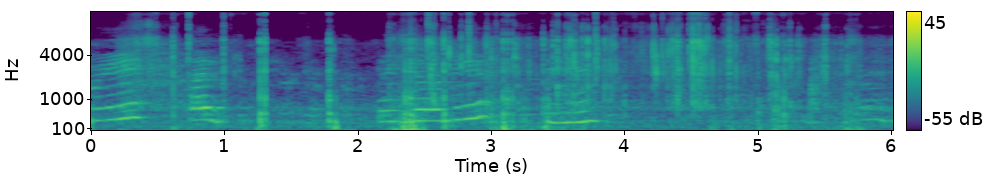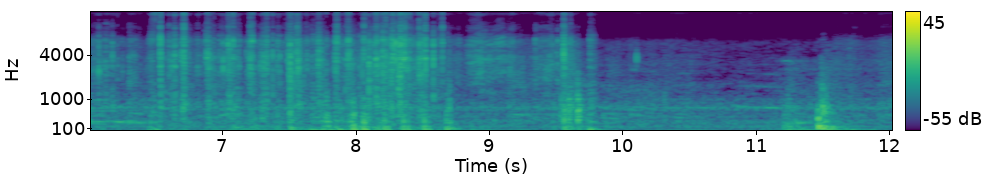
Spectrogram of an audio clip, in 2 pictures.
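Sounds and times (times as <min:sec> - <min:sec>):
plastic wrapper crinkling: 0:00.5 - 0:09.8
thump: 0:11.2 - 0:11.7.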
